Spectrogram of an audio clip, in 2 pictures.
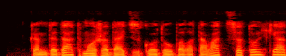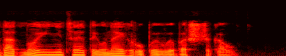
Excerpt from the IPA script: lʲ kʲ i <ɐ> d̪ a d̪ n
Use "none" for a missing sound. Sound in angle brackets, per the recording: ɐ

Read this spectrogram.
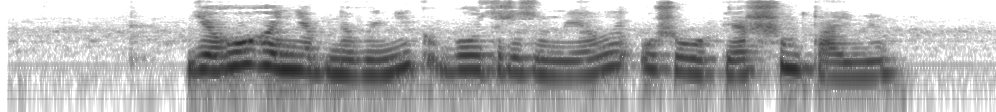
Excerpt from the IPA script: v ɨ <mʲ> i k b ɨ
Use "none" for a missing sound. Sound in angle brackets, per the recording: nʲ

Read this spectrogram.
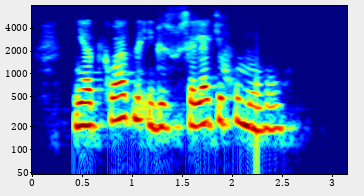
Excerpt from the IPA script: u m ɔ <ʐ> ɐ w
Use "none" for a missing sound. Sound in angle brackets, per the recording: v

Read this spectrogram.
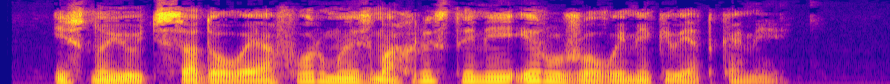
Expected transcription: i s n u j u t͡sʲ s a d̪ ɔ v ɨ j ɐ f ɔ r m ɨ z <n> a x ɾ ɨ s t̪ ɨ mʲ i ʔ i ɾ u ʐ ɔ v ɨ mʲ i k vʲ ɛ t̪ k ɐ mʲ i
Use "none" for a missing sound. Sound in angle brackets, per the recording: m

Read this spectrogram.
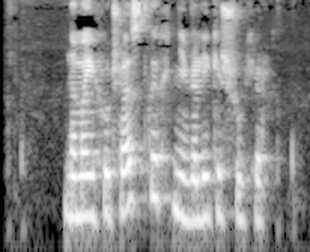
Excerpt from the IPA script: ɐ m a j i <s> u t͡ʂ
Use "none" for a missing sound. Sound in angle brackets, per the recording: x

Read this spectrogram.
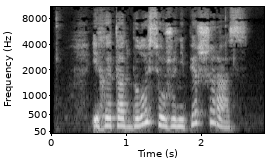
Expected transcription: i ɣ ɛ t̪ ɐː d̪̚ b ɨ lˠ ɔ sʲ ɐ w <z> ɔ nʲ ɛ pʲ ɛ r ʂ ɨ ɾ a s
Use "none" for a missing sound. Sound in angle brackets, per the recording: ʐ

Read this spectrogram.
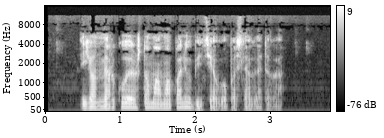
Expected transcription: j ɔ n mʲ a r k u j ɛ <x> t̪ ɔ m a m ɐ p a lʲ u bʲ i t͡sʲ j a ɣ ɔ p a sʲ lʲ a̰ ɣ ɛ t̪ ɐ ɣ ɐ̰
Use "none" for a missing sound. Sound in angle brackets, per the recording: ʂ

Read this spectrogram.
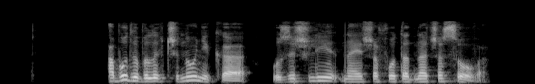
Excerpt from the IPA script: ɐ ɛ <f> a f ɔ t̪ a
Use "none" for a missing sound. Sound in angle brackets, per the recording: ʂ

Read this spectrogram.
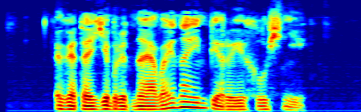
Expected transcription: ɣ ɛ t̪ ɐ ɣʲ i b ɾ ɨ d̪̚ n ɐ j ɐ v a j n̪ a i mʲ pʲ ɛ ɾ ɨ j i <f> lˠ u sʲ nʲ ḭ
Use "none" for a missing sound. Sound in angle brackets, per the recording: x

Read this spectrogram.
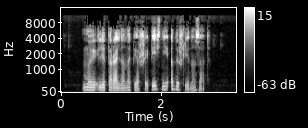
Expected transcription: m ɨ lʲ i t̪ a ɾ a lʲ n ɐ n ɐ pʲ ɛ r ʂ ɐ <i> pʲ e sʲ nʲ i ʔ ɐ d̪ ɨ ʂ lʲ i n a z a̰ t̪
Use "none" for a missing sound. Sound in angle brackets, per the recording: j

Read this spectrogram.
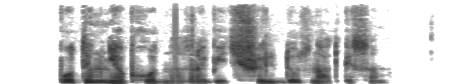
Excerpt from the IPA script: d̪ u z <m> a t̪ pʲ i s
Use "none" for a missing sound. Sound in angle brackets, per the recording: n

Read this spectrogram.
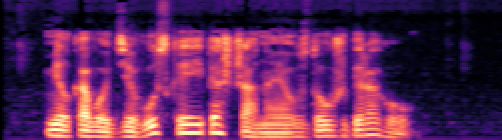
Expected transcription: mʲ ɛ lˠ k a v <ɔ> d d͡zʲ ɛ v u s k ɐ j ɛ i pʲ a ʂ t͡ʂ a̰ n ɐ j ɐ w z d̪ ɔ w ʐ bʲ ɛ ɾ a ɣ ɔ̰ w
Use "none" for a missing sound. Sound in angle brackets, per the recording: ɔ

